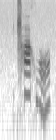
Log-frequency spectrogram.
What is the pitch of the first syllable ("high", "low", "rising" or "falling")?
high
